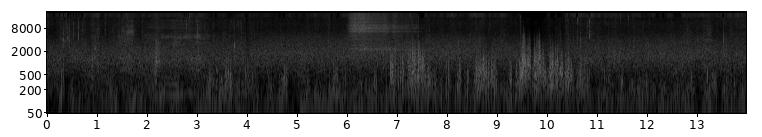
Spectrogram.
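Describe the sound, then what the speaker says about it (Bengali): Strong wind gusts buffet and roar across the microphone continuously on the Gartang Gali trek, with rushing surges rising and falling. "প্রচণ্ড জোরে হাওয়া দিচ্ছে।"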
